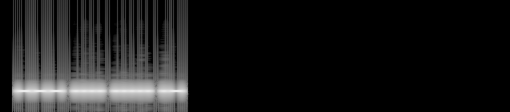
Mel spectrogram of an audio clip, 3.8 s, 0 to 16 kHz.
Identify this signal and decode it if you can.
Morse code, heard as a keyed tone, about 40 wpm, 700 Hz. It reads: OH5A
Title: DXCC-100 Call Signs - 4 Characters - Repeated 3x - 40wpm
